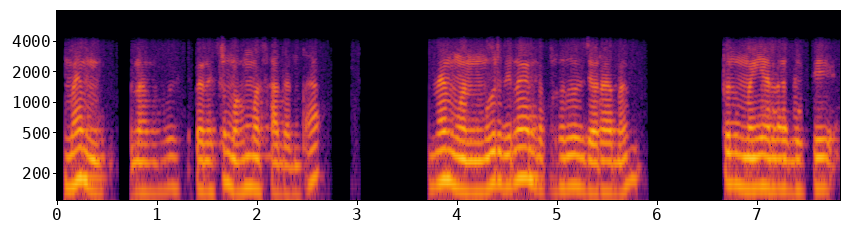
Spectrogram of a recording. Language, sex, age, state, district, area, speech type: Kannada, male, 18-30, Karnataka, Bangalore Urban, urban, conversation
